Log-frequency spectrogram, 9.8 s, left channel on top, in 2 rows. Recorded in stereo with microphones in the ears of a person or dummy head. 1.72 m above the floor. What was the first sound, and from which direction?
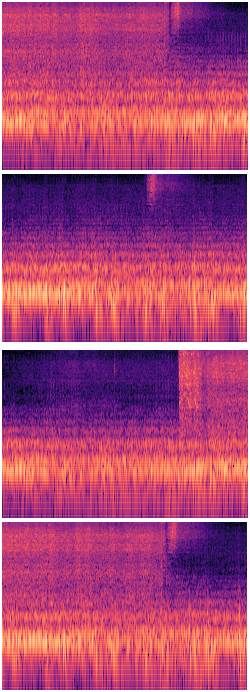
An aircraft, 55° left (ahead or behind).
